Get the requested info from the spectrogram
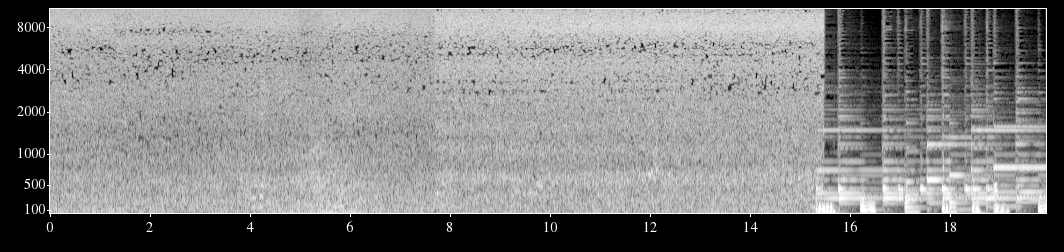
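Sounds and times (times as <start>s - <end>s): waterfall rushing: 0.0s - 15.5s
plucked-string music: 15.4s - 19.9s.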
